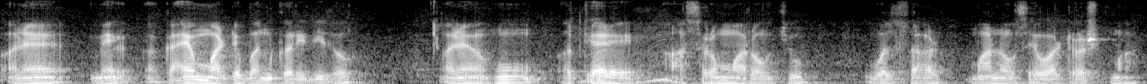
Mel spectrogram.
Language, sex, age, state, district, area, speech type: Gujarati, male, 60+, Gujarat, Valsad, rural, spontaneous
